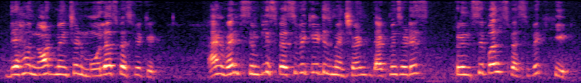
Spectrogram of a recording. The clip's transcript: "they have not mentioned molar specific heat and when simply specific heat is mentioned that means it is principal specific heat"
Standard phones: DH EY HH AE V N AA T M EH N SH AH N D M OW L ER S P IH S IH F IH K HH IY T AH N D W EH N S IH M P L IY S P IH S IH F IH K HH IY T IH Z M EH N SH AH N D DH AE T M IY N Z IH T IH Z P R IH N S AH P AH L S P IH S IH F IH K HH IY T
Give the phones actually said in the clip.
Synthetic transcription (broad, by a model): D EY HH AE V N AA T M EH N SH AH N D M OW L ER S P IH S IH F IH K HH IY T AH N D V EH N S IH M P L IY S P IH S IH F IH K HH IY T IH Z M EH N SH AH N D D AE T M IY N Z IH T IH Z P R IH N S AH P AH L S P IH S IH F IH K HH IY T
